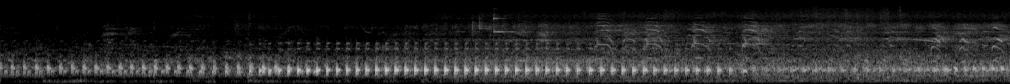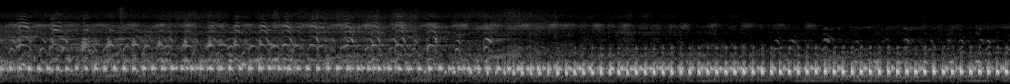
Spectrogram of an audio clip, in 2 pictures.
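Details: Long stretch of toads croaking to attract mates, a fast pulsing trill at a mid pitch that starts softly, grows louder after a couple of seconds, and continues in overlapping waves, strongest in the final seconds.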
